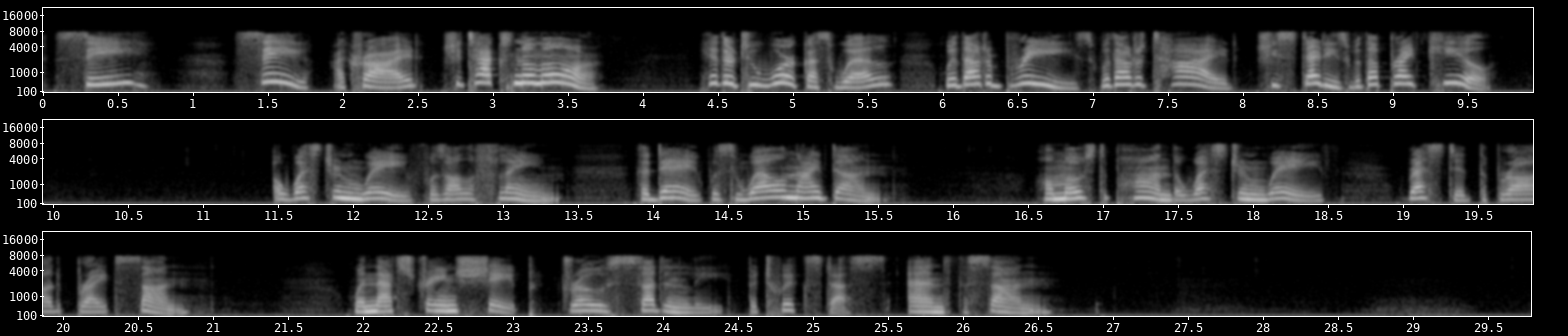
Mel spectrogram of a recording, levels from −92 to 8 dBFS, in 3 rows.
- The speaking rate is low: Yes, slow, 115 wpm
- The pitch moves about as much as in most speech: No, wide, 6.2 semitones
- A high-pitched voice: Yes, very high, 255 Hz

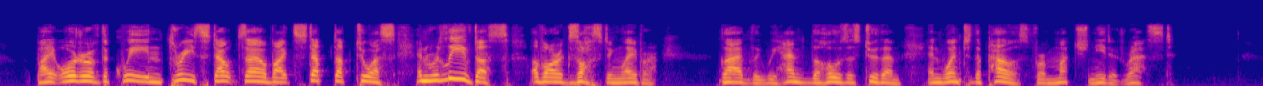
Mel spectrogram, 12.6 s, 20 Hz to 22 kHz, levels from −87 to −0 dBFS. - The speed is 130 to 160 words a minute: No, average, 170 wpm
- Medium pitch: Yes, medium, 165 Hz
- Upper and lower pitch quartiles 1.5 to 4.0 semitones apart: No, average, 5.3 semitones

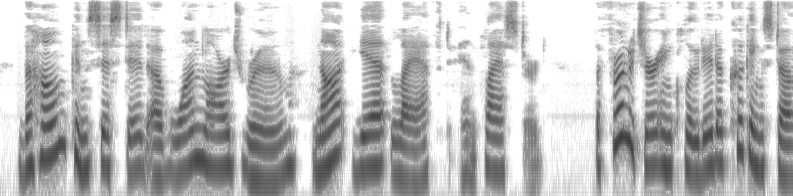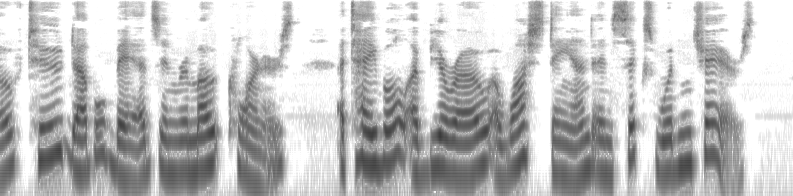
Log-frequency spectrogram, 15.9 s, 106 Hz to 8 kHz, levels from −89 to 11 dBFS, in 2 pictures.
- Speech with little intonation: No, average, 3.8 semitones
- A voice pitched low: No, high, 200 Hz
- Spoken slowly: Yes, slow, 130 wpm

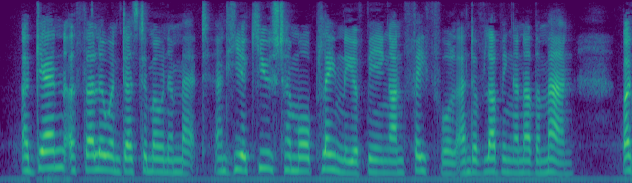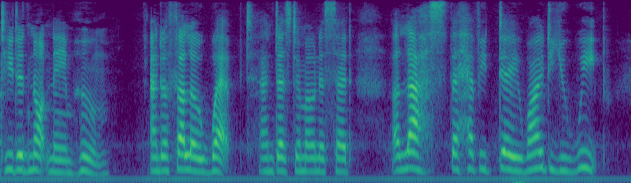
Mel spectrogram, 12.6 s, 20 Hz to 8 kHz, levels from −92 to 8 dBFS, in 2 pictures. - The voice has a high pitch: Yes, high, 220 Hz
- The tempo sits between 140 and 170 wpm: No, average, 185 wpm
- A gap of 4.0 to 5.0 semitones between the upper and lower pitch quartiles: No, average, 2.9 semitones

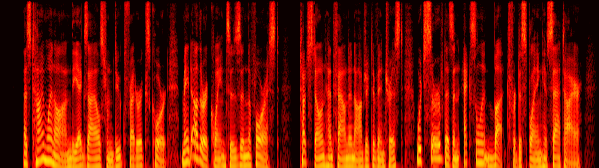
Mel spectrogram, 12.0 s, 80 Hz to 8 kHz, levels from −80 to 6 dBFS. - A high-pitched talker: No, low, 100 Hz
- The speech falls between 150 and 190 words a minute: Yes, average, 165 wpm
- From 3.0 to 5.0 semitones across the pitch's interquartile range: No, narrow, 2.4 semitones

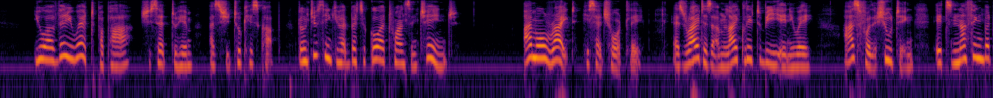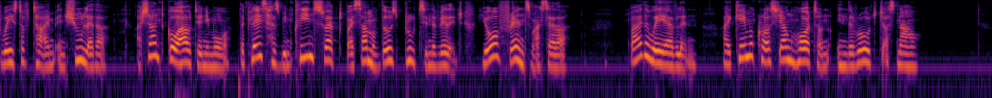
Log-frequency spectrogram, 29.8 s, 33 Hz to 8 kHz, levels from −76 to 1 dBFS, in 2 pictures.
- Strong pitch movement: Yes, wide, 5.9 semitones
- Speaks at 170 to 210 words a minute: Yes, average, 180 wpm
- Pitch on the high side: Yes, high, 240 Hz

